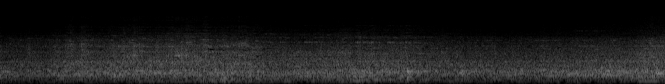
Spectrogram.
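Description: Passenger train coaches passing close by, with the steady noise of wheels running on the rails, growing a little louder near the end.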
